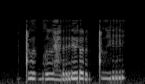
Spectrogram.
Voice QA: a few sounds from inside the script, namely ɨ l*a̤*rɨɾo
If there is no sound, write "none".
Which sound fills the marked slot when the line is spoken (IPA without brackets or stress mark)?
a̤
